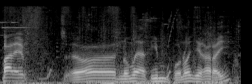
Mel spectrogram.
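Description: A young man from Spain with a Spain Spanish accent, casually commentating his own gameplay with a lingering cough, speaking into a boom mic at home. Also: fairly quick, music in the background. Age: young adult. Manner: upbeat, chatty, addresses viewers directly. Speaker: gaming youtuber. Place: home gaming room with shelves of figures. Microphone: studio mic on boom arm, headset on.

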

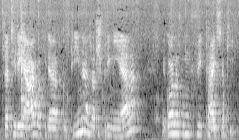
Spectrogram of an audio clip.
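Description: A woman's voice: mid-range voice, fast, echoey room, background noise. A woman talking through a home cooking recipe step by step, chatty and homey, from her kitchen. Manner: chatty, homey, uses diminutives and fillers. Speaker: vegan cooking channel host. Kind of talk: casual step-by-step cooking tutorial.

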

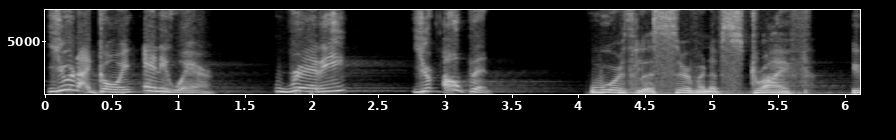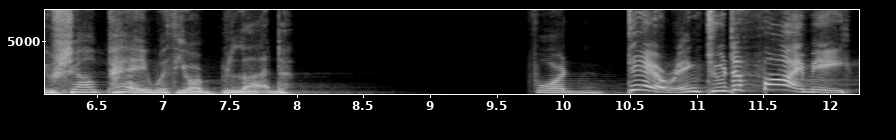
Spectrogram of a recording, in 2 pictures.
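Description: Casting: proud, scornful female fighter for a game; highish voice, slow theatrical declarations, long reverb. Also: big pitch swings, exaggerated voice. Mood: proud, declamatory. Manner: haughty, theatrical, clipped declarations. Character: fierce female fighter taunting opponents in battle. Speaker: video game character voice. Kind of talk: dramatic fighting game battle quotes.

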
